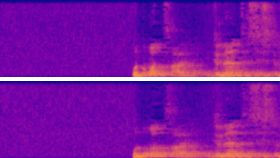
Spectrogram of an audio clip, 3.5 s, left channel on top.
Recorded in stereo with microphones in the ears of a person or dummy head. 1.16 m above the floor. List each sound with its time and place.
1.7 s a man speaking: 60° left (ahead or behind), 1.2 m; by 3.5 s 65° left (ahead or behind), 3 m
